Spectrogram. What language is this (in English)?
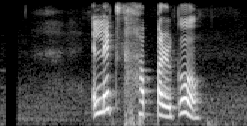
Nepali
